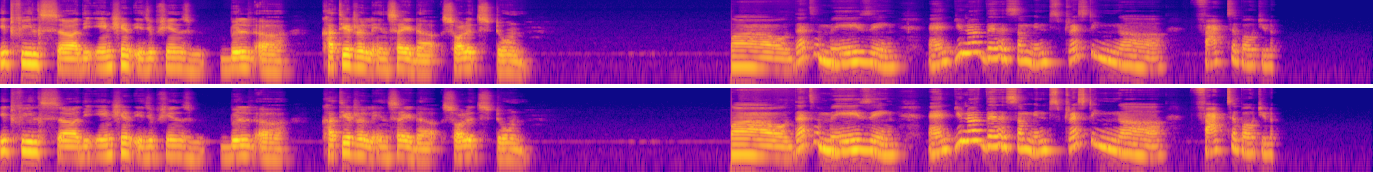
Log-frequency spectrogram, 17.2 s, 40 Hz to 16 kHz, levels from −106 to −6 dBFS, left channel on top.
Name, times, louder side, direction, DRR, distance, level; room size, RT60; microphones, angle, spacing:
voice 1, 0.0-3.6 4.0-6.6, left 2 dB, 35° left, 0.6 m, -21 dB
voice 2, 9.1-14.6 15.0-15.9, right 4 dB, 30° right, 0.3 m, -24 dB
6.4 x 3.4 x 2.4 m
head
